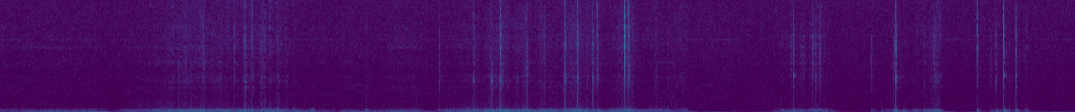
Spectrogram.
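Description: Long glossy teal acrylic nails on both hands scratch and tap the hollow domed metal mesh grille of a black microphone. The result is a dense, low, muffled rumbling scrape in uneven bursts, dotted with faint bright ticks from the taps, with brief quieter pauses between passes.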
